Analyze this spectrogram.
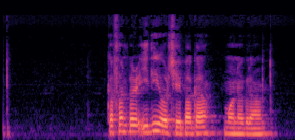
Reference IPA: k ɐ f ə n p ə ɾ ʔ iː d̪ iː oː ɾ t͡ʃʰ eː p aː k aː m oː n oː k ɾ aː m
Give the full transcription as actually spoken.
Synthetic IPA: k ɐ f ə n p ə ɾ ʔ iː d̪ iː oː ɾ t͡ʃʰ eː p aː k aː m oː n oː ɡ ɾ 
